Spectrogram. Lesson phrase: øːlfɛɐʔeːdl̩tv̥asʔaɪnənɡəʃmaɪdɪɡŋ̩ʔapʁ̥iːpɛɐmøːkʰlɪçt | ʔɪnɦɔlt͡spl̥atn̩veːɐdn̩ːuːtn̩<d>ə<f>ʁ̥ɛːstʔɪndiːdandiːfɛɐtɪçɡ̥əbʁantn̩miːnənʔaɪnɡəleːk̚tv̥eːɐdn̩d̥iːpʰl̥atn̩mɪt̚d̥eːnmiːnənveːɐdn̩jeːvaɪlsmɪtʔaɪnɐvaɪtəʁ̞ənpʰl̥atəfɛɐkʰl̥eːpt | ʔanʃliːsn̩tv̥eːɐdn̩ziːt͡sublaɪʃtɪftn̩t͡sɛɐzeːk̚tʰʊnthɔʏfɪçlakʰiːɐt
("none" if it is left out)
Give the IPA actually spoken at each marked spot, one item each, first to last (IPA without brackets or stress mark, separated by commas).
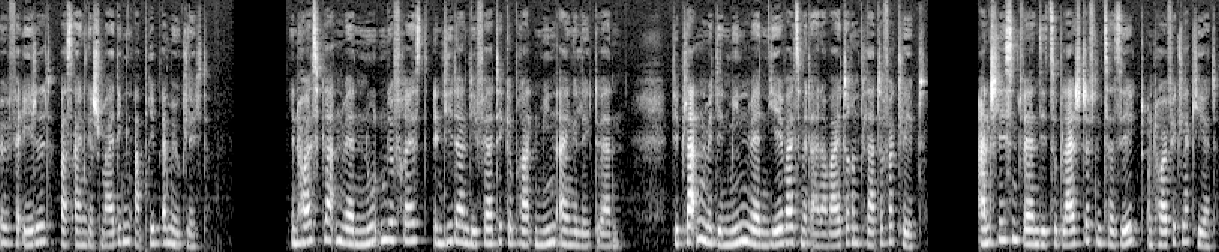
ɡ, f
